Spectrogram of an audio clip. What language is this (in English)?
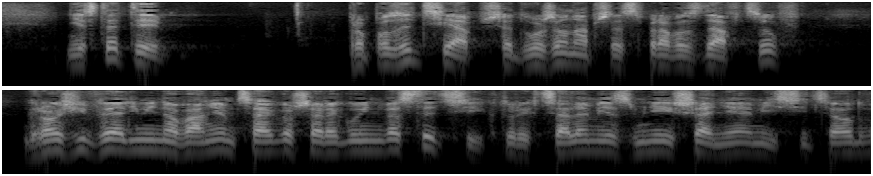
Polish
